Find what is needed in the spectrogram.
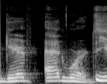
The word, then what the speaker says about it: Gareth Edwards: Gareth Edwards.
